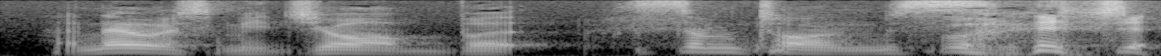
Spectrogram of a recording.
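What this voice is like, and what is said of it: Weak attempt at English accent. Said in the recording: “my lack of a fucking English accent”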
